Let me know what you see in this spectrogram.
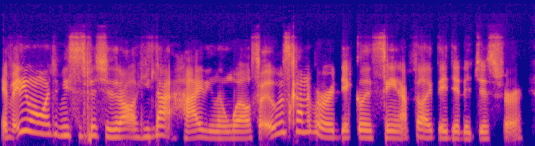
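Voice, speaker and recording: A man co-hosting a podcast, talking in a casual, animated and rambling way with quick restarts. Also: on the high side, gravelly, no echo, low-quality recording. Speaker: podcast co-host. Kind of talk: casual chat.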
